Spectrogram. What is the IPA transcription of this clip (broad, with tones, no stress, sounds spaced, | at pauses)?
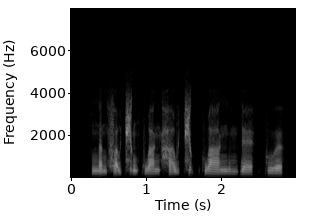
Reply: n a̰˧˨ n f a̰˧˨ w t͡ɕ ɔ̰˧˨ ŋ k w a˨˩ ŋ h a˧˩ w t͡ɕ ɔ˦˥ k̚ h w aː˧ ŋ u˧ m ɗ ɛ˧ | k u˧ ə̯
